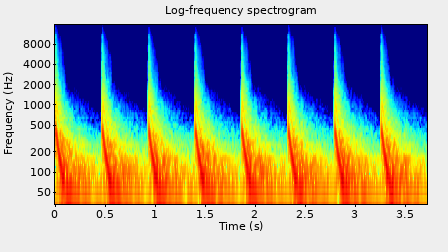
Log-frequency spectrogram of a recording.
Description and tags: synth kick boom dof
electronic, kick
